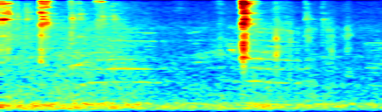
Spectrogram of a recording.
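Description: Near silence with a couple of faint clicks, the sharper one about a second and a half in, as a small vanilla bottle is handled.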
